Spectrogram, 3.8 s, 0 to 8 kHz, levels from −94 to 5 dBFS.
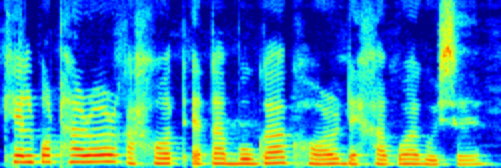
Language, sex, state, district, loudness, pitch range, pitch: Assamese, female, Assam, Kamrup Metropolitan, -14 LUFS, 215-265 Hz, 235 Hz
